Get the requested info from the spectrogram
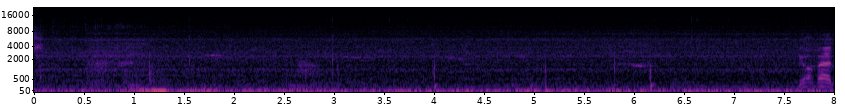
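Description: Aviary background: a few faint, brief bird chirps and soft clicks over a steady low rumble, with a louder low rumble about a second in.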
